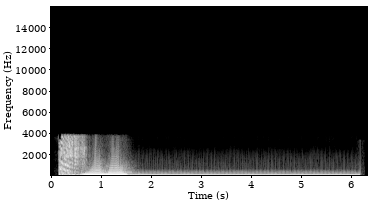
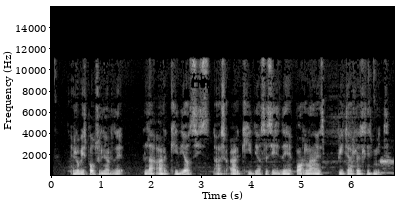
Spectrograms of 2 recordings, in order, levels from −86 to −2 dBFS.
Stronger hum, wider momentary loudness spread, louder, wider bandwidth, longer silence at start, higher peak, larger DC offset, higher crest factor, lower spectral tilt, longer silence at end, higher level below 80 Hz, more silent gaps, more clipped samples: neither; first, 15 LU vs 8 LU; first, -12 LUFS vs -24 LUFS; second, 4 kHz vs 11.5 kHz; second, 0.05 s vs 0.35 s; first, 0 dBFS vs -4 dBFS; neither; second, 8 dB vs 18 dB; first, -10.5 dB/octave vs -6 dB/octave; about the same, 0.05 s vs 0 s; first, -14 dBFS vs -50 dBFS; neither; neither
